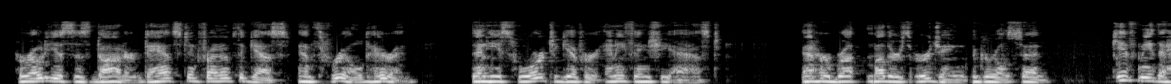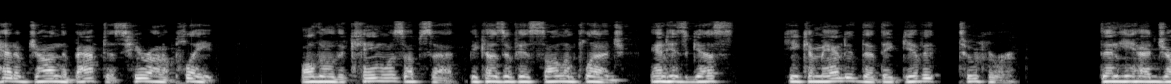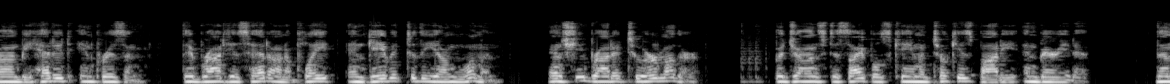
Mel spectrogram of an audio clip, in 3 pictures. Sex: male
